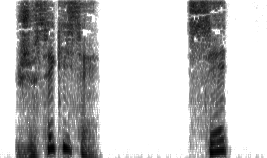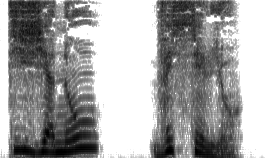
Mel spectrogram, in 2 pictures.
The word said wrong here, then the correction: Tiziano Vecellio: » Et elle massacra au passage la prononciation du nom. – « Oui, ma chère Mona, je te féliciterai de savoir lire un panneau quand tu amélioreras ton accent italien.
